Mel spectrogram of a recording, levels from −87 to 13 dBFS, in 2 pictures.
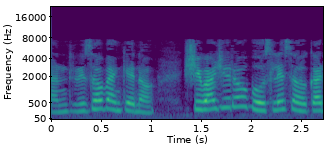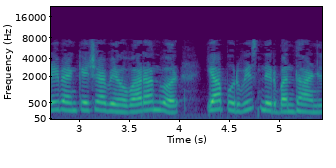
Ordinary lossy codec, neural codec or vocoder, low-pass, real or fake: none; none; none; real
